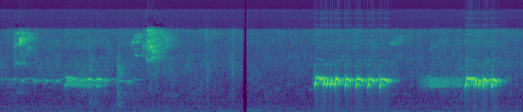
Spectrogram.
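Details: Zebra dove (perkutut) training song: a blurred early phrase, then after a pause two clear bursts of rapid stuttering coos, a smooth purring note between them, with low background hiss.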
